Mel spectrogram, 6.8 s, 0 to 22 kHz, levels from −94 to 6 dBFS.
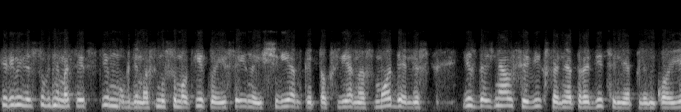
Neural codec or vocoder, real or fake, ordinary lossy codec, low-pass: none; real; Opus, 16 kbps; 7.2 kHz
